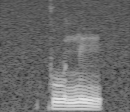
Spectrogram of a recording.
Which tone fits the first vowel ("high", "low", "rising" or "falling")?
low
